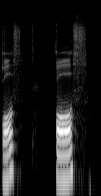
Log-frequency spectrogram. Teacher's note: It's not a throat sound. It's a back of the tongue sound, but it must not have any airflow to it.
